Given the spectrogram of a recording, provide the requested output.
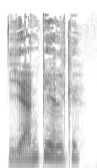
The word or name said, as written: jernbjælke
